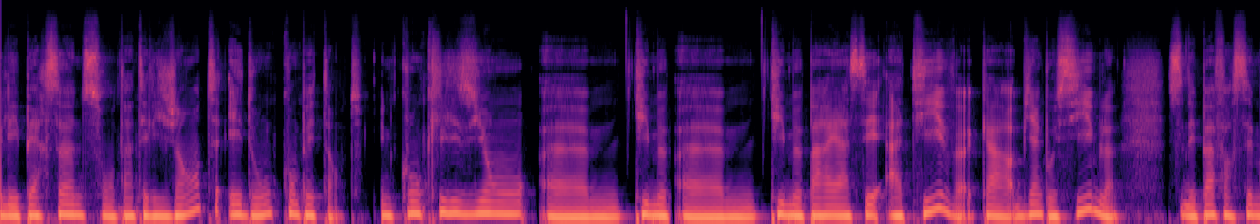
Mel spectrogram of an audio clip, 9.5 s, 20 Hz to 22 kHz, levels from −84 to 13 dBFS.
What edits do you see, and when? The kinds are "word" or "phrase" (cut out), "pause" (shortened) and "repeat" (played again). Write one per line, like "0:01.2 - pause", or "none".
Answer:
0:02.8 - pause
0:05.0 - repeat
0:07.8 - phrase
